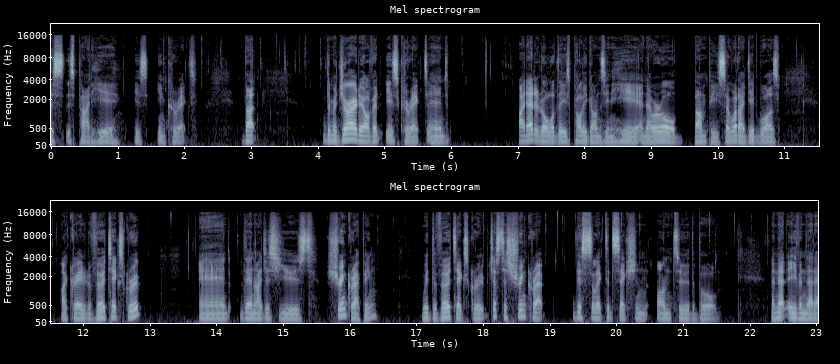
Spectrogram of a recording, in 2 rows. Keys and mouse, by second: 1.5 middle click, 2.4 shift+middle click, 3.0 middle click, 3.9 shift+middle click, 5.2 middle click, 8.5-10.6 middle drag, 14.2-16.6 middle drag, 17.1 middle click, 18.5 middle click, 19.9 middle click, 20.8-23.0 middle drag.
